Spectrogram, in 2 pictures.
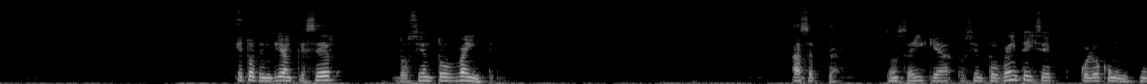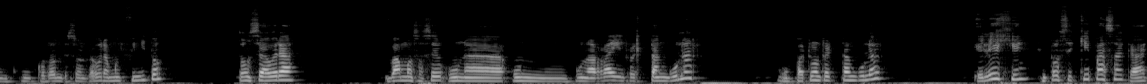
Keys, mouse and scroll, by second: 0.1 click, 2.6 click, 4.2-5.3 typing.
